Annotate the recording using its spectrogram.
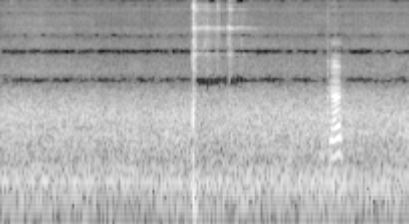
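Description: Thrown weight landing with a single sharp knock about two seconds in, over a steady low background hum.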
